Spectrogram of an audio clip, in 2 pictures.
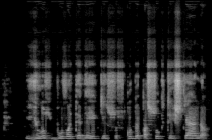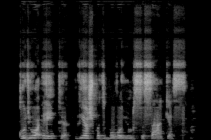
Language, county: Lithuanian, Klaipėda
